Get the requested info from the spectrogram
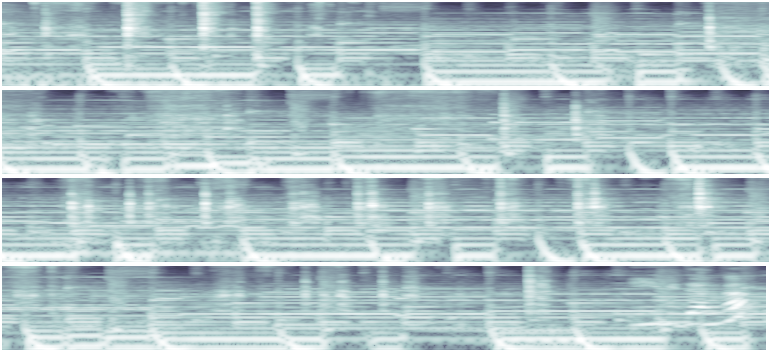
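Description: Background music, with a knife cutting peeled ridge gourd into small pieces: short sharp clicks in the first couple of seconds and again in a run from about eight seconds in.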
